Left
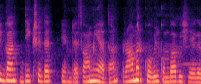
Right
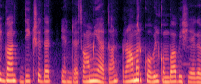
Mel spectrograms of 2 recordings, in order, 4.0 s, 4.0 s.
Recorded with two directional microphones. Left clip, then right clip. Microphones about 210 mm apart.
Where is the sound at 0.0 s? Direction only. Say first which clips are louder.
Right 2 dB; 15° right (ahead or behind).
